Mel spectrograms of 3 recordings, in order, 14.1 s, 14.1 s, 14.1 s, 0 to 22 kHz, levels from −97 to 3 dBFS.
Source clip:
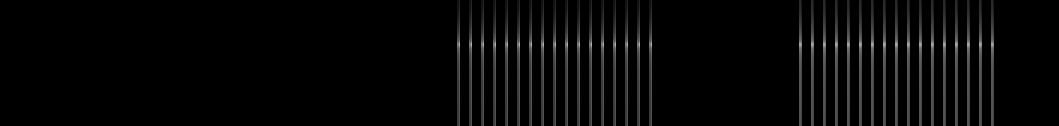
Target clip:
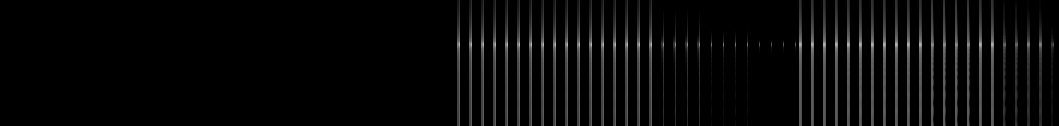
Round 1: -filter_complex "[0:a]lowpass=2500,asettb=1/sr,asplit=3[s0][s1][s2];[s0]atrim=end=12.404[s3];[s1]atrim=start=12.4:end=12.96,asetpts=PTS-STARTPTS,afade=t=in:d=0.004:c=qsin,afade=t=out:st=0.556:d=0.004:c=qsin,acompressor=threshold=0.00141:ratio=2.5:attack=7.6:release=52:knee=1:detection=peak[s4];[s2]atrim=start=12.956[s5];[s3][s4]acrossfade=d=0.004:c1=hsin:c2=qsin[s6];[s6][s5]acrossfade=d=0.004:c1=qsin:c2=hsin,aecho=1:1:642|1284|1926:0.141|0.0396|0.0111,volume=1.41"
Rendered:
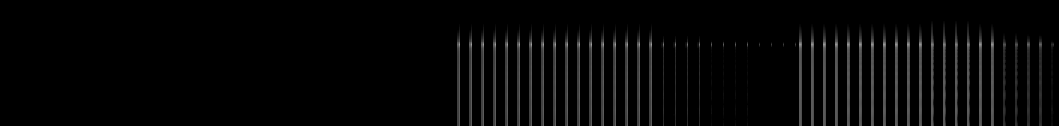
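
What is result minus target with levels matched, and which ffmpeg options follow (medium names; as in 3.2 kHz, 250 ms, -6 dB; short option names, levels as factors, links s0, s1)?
2 kHz band +11.5 dB
-filter_complex "[0:a]asettb=1/sr,asplit=3[s0][s1][s2];[s0]atrim=end=12.404[s3];[s1]atrim=start=12.4:end=12.96,asetpts=PTS-STARTPTS,afade=t=in:d=0.004:c=qsin,afade=t=out:st=0.556:d=0.004:c=qsin,acompressor=threshold=0.00141:ratio=2.5:attack=7.6:release=52:knee=1:detection=peak[s4];[s2]atrim=start=12.956[s5];[s3][s4]acrossfade=d=0.004:c1=hsin:c2=qsin[s6];[s6][s5]acrossfade=d=0.004:c1=qsin:c2=hsin,aecho=1:1:642|1284|1926:0.141|0.0396|0.0111,volume=1.41"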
